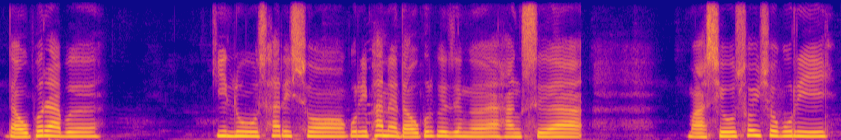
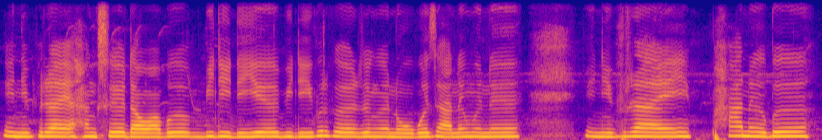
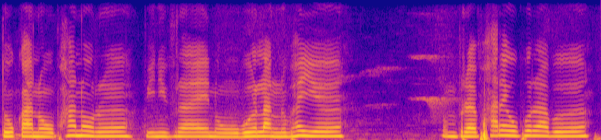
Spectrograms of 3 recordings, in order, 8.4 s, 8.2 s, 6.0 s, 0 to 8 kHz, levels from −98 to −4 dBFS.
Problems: low volume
